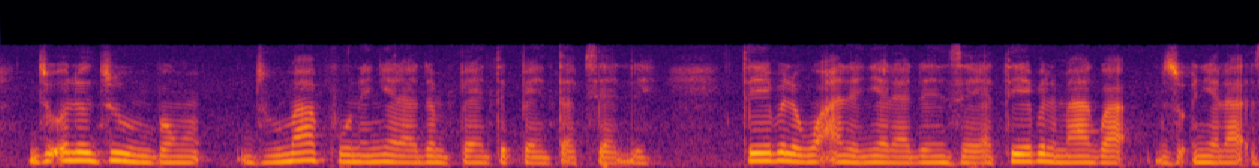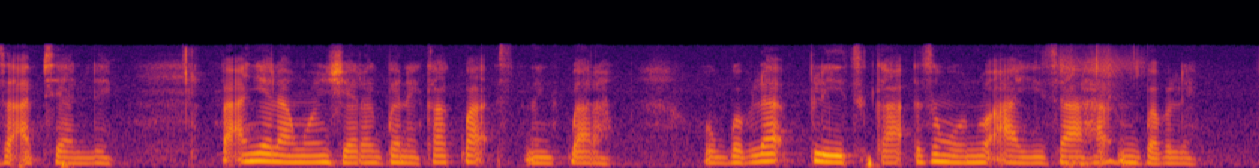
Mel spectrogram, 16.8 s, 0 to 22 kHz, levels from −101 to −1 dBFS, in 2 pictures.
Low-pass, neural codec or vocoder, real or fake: 7.2 kHz; none; real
